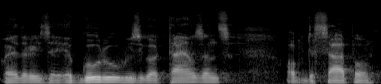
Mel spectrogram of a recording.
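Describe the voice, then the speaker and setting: An older man with a deep, low voice teaches a relaxed spiritual class. He wanders through stories, filling his talk with "you know" and chuckling at his own self-mocking jokes. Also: moderate pace. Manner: rambling, anecdotal, many "you know" asides; self-deprecating humor, laughs at own jokes. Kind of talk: informal scripture class sermon.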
